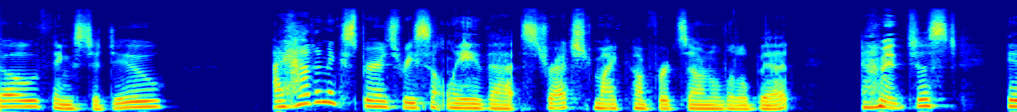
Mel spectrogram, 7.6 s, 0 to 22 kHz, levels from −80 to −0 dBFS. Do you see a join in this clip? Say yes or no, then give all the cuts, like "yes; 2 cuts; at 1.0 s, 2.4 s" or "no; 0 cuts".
no; 0 cuts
